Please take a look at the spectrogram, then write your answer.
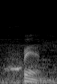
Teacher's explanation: there isn't a place where I can stop saying an H before I say a W, right? It's one sound.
